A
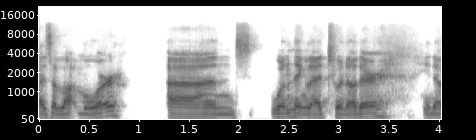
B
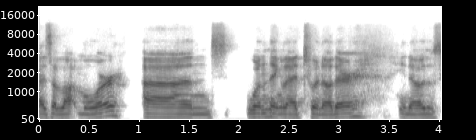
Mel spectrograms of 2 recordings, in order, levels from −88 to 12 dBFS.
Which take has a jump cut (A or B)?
B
